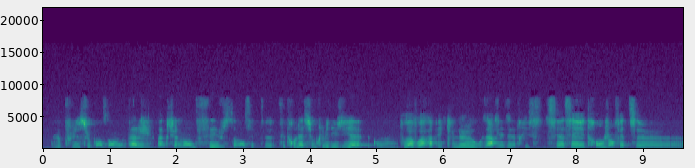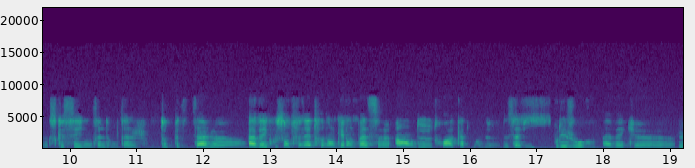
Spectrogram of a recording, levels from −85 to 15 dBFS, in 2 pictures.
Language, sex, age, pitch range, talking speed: French, female, 20-39, 190-215 Hz, 195 wpm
